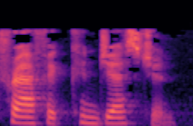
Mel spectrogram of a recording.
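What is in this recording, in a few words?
"traffic congestion", English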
